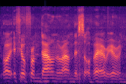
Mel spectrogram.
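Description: A young motovlogger from England chats casually and rambles to his viewers while riding a dirt bike on wet country roads. His medium-pitched voice is a little fast and comes through a helmet-mounted camera mic, so the audio is poor and full of engine and wind noise.

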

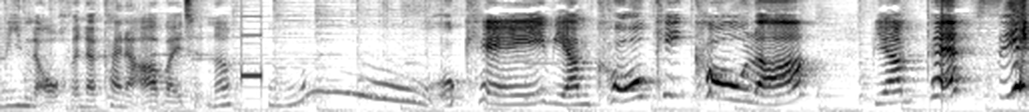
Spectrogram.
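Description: A woman hosting a let's-play gaming video, talking excitedly to her viewers in a chatty, casual way as she plays. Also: sits high.

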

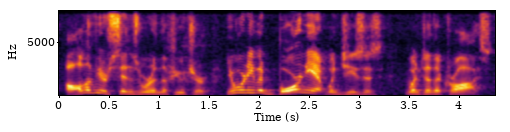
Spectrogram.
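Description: A man's voice: on the high side, very animated, a little fast, darkish tone. An American man preaching a sermon as pastor, conversational and joking, often putting questions to his congregation.

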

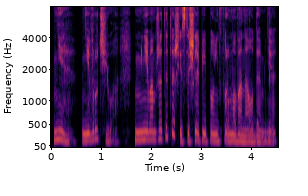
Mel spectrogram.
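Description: Man voicing quick-tempered young woman, demanding tone, audiobook, slightly high voice, dry recording. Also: steady tone, vocal fry, a little mellow, no room sound. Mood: irritated. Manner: irritated, demanding.

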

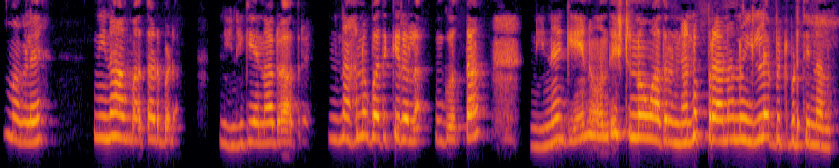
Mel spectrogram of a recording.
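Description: Brief: a woman playing a protective mother; high, soothing, muffled recording. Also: brisk, creaky. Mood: tender. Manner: soothing, pleading. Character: middle-aged mother, tender and protective. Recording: dull lo-fi recording.

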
